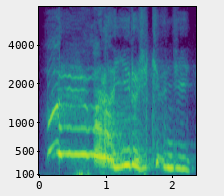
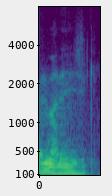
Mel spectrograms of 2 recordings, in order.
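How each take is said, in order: First: Slow, high, loud cry of how hard they worked; a slow high shout of dismay; shouted exclamation. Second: Quiet repeat. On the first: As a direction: belt it out in outrage. Preacher retells old man's hell. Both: Retold or imitated.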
